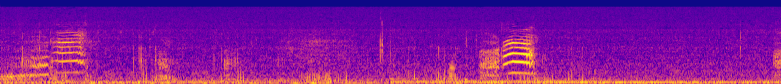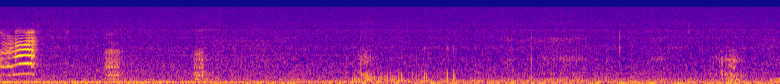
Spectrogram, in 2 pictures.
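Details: High, squeaky mews repeat at intervals of several seconds, two louder in the middle, with faint clicks and a low continuous rumble, from house cat Peach and her day-old kittens.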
